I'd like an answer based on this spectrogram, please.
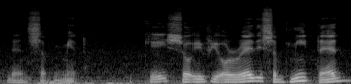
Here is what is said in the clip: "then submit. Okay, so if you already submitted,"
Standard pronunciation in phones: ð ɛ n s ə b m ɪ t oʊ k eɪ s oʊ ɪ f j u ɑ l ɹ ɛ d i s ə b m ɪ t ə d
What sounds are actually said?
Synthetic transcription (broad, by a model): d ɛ n s ə b m ɪ t oʊ k eɪ s oʊ ɪ f j u ɑ l ɹ ɛ d i s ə b m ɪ t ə d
